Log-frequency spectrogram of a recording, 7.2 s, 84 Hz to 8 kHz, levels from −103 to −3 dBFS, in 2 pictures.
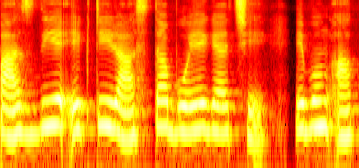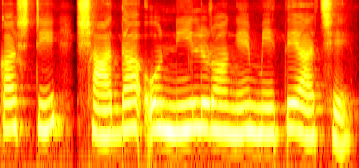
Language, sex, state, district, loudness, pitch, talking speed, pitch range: Bengali, female, West Bengal, Jalpaiguri, -15 LUFS, 235 Hz, 140 wpm, 215-250 Hz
